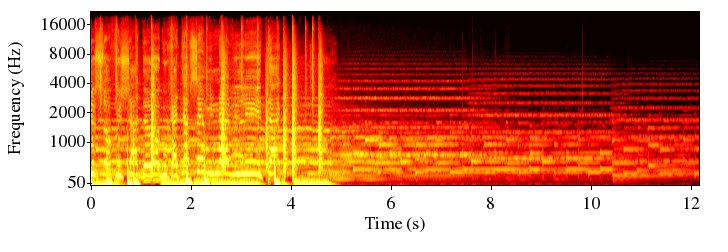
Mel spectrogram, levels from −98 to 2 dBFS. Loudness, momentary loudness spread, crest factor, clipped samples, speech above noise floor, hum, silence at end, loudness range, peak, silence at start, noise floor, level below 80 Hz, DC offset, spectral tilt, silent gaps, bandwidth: -12 LUFS; 25 LU; 14 dB; under 0.1%; 34 dB; none; 3.2 s; 23 LU; 0 dBFS; 0 s; -43 dBFS; -18 dBFS; under 0.1%; -4.5 dB/octave; none; 18 kHz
